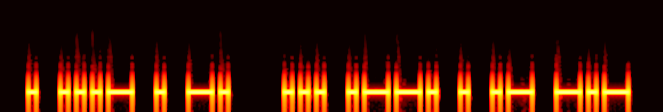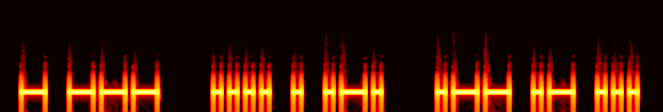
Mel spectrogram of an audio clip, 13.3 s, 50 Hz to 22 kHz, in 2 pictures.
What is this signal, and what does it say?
Morse code, heard as a keyed tone, about 15 wpm, 700 Hz. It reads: EVEN SPEAK TO HER WAS
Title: Sentences from Top 1500 Words 15wpm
